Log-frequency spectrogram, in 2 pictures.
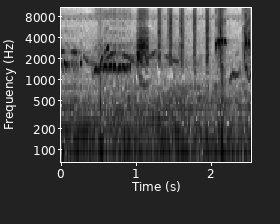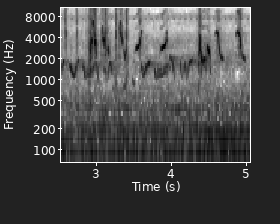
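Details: Lively Greater green leafbird song delivered with open wings: a long slurred whistle, then rapid wavering warbles, trills and dense sharp clicks in a busy chattering stream, with a low rumbling hum underneath.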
